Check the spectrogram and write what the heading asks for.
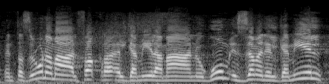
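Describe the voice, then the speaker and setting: A man's voice: high-pitched, racing, bright, forceful tone. A man in his late thirties with an Egyptian accent, hosting a TV studio chat, eager and admiring, laughing often. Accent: Egyptian Arabic. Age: late 30s. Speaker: TV host.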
